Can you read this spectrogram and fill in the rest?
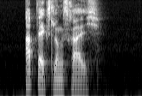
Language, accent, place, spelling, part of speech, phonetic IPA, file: German, Germany, Berlin, abwechslungsreich, adjective, [ˈapvɛkslʊŋsˌʁaɪ̯ç], De-abwechslungsreich.ogg
- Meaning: diversified, varied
